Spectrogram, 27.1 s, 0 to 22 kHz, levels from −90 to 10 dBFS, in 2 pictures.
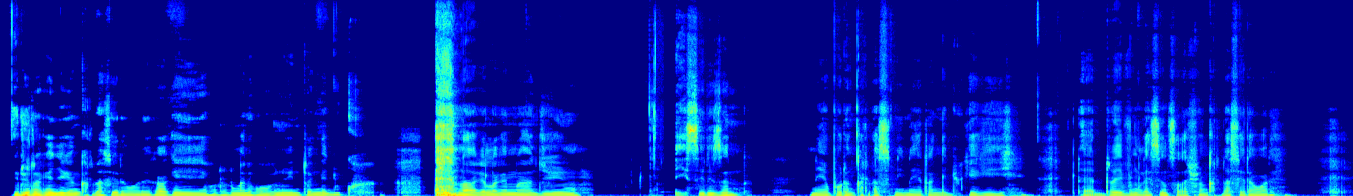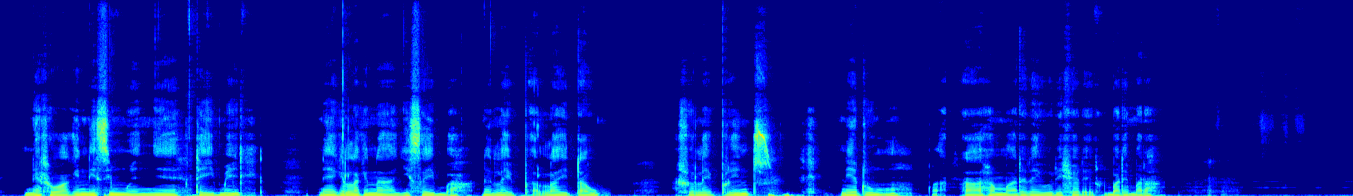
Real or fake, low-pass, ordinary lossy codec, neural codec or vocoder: real; none; none; none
